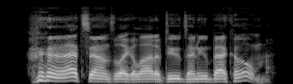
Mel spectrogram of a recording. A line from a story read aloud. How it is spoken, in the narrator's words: I chuckled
